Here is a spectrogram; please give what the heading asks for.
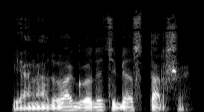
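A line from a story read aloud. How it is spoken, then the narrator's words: Soft. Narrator (Russian): мягко сказала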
